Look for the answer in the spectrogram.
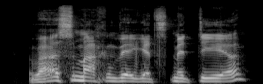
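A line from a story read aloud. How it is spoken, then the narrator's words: Thinking aloud. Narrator (German): überlegte Frau Krüger laut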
